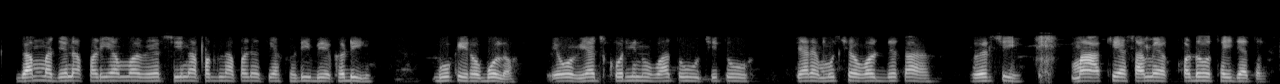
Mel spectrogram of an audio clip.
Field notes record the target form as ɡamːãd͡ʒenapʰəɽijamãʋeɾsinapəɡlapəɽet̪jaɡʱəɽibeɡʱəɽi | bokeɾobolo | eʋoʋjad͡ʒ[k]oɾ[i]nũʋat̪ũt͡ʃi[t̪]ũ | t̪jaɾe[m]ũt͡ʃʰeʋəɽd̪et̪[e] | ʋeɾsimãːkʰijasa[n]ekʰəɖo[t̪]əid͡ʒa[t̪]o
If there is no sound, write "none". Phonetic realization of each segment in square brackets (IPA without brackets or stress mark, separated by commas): kʰ, i, t̪, m, a, m, t̪ʰ, t̪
